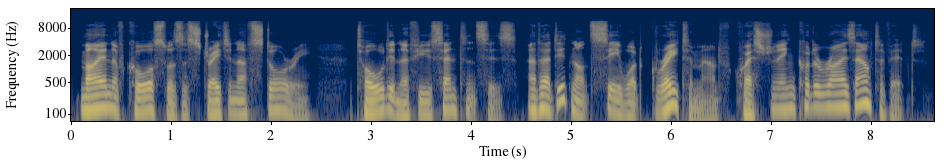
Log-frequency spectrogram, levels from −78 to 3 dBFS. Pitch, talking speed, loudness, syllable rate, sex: 110 Hz, 195 wpm, -21 LUFS, 4.8 syllables/s, male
